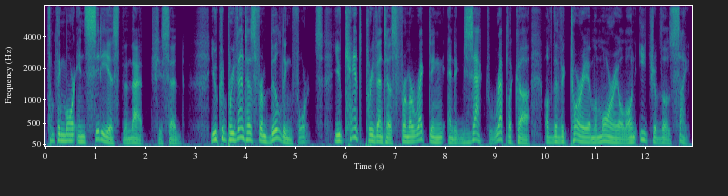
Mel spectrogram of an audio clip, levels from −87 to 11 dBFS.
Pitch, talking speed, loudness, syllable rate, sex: 110 Hz, 150 wpm, -19 LUFS, 4.4 syllables/s, male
